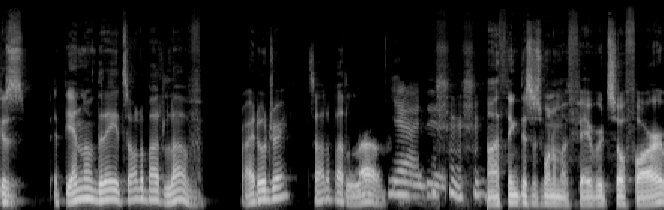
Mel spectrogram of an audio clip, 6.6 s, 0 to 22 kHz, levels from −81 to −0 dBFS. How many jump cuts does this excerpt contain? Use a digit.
2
